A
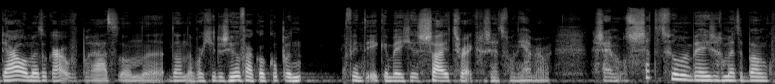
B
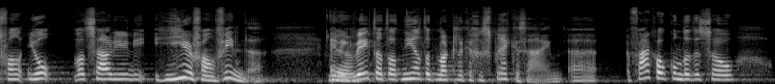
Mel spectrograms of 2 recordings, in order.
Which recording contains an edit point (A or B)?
A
